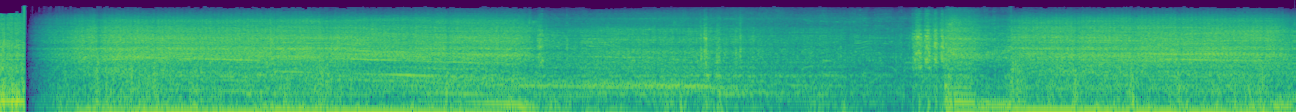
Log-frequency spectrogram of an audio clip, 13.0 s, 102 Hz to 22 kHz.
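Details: 2020 BMW S1000 XR: engine note sags and dies as bike slows at low speed while pulling through clutch friction zone, then restarts; owner can prevent it by slow clutch engagement, cause unknown.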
